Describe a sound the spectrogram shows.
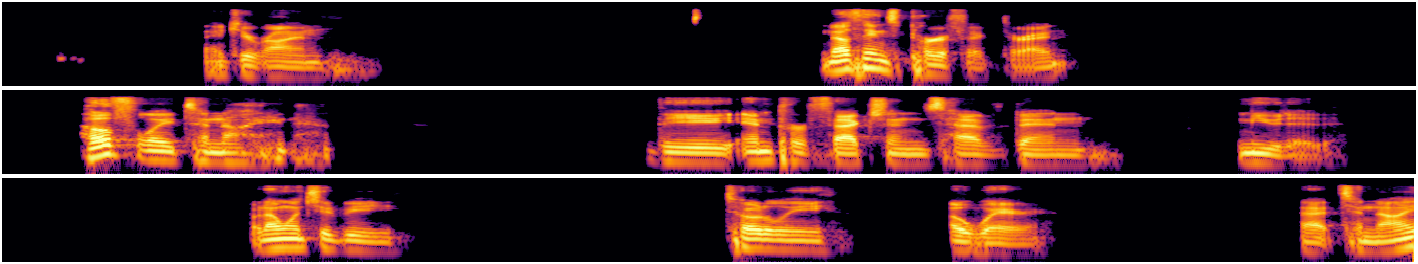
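A young man speaks through a microphone with pauses, heard over an online call.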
